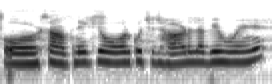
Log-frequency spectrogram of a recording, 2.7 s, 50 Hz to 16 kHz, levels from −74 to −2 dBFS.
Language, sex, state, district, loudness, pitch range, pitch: Hindi, female, Madhya Pradesh, Dhar, -16 LUFS, 215-235 Hz, 225 Hz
